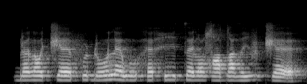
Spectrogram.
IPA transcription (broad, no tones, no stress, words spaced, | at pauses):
ɖɐlɔt͡ʃɛ fuɖo lɛwuhɛhi t̪ɛluzˤɘ dˤɐðiv t͡ʃɛ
